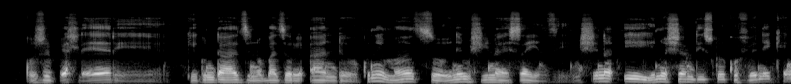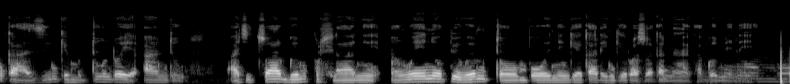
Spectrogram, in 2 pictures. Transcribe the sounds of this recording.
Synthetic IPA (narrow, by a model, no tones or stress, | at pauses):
kuʐipeɬeɾe | ŋɡekundad͡zino̞ɓat͡sirweʔandukune̞m̤at͡soine̞miʃinajesaiːnzḭmiʃinaijiːno̞ʃandiswekuvʱe̞nekeŋɡaziŋɡe̞mutundo̞jeʔandʰu | a̰t͡ʃit͡saɡʱwe̞mukuɬaniamwe̞niopiwe̞muto̞mbo̞ine̞ŋɡe̞jakaɾeŋɡerwaʐakanakaɡʱwemenḛ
